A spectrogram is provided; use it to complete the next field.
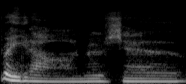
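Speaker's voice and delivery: airy, low breathy delivery. Greeting Rochelle before asking if she likes it, breathy voice. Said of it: "Do you like when I do my real breathy voice?".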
